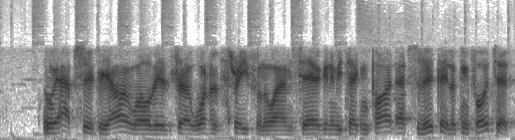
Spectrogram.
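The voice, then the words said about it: South African accent. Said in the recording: “with that accent, you don't sound like you're from this neck of the woods ... I'm from Cape Town in South Africa.”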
